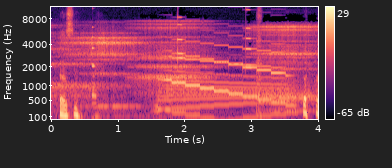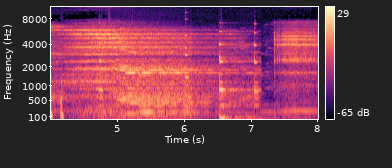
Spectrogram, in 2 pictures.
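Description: Buchla-format modular synthesizer patch: quantized high notes pass through a 1979 Stereo Microsound Processor whose pitch, grain position and reverb amount are randomly modulated. The result is a staircase of notes stepping downward, a few sharp clicks, then a dense, warbling cluster of tones, a sound described as "the carnival of your nightmares".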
